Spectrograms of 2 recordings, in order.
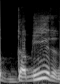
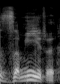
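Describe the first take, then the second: First: दमीर, d replacing the first z. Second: Said in the usual way. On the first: Shown as a demonstration. Teacher showing the rejected form, दमीर with d for z. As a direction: start दमीर on a d. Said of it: "नहीं कहते". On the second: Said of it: "इसको दमीर नहीं कहते".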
